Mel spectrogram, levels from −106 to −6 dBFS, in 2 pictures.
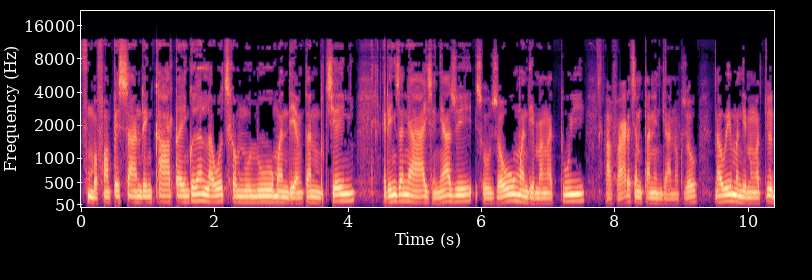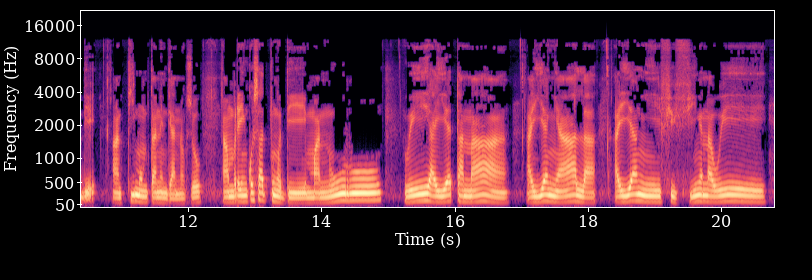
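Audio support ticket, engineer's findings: No faults found in the speech. The call path sounds as expected, with normal codec coloration and the top end rolled off near 12 kHz, which fits Opus at around 32 kbps.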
